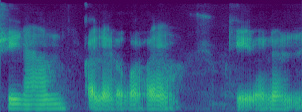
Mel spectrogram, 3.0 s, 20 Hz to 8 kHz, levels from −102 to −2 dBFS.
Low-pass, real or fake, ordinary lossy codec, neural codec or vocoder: 7.2 kHz; fake; none; autoencoder, 22.05 kHz, a latent of 192 numbers a frame, VITS, trained on one speaker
